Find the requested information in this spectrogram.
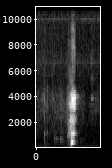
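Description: A single abrupt, sharp voiced gulp stands out against quiet room noise: an adult hiccup.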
